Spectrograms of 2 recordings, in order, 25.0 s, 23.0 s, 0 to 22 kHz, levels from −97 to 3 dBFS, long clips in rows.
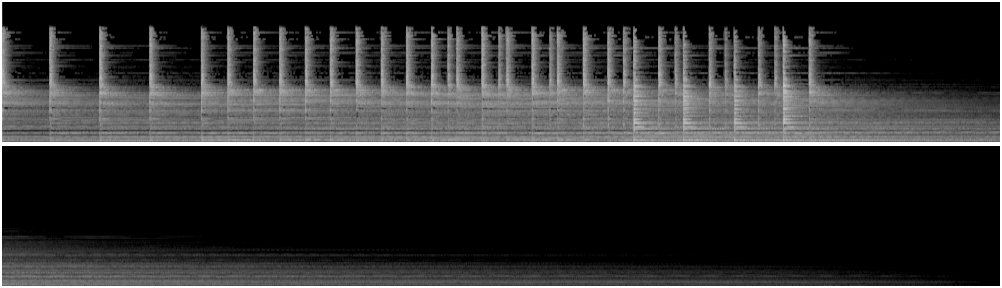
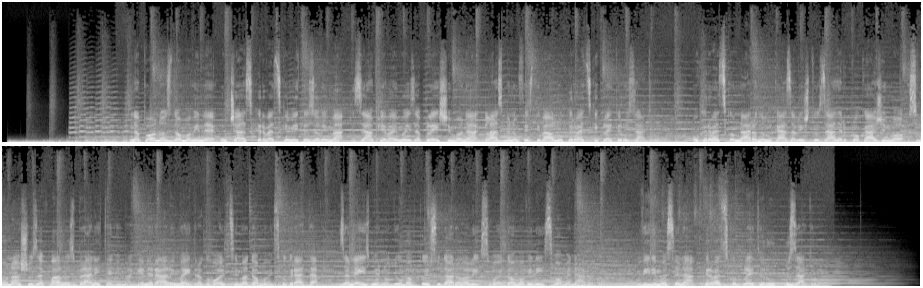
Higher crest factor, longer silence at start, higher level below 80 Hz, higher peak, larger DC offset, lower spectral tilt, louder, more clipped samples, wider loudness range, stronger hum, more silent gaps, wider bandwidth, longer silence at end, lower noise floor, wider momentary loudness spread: first, 28 dB vs 10 dB; about the same, 0 s vs 0.05 s; second, -70 dBFS vs -20 dBFS; about the same, -2 dBFS vs 0 dBFS; neither; second, 1.5 dB/octave vs -5 dB/octave; second, -25 LUFS vs -10 LUFS; neither; first, 21 LU vs 1 LU; first, 60 Hz at -80 dBFS vs none; neither; second, 18 kHz vs over 20 kHz; first, 9.55 s vs 0.65 s; first, -88 dBFS vs -48 dBFS; first, 23 LU vs 6 LU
